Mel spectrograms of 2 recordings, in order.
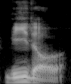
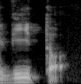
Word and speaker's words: Vito: Even though I go, my nickname even back when I was growing up back in Europe, like is Vito, or so like Italians or some of my friends would pronounce it as like Vito, more like a V-I-D-O or like, you know, pronunciation. But, you know, my friends in Europe would say Vito. It's like in Italian, Vittorio, Vito.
